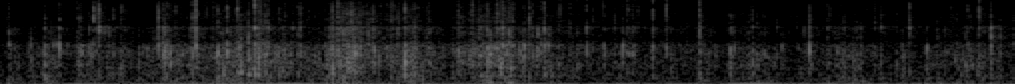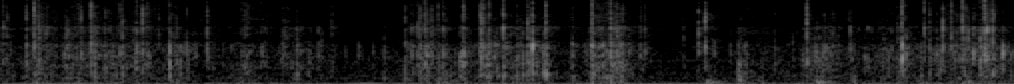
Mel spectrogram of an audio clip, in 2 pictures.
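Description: A large blue plastic film bag, partly filled with metal-cup tealight candles, is held up and squeezed and crinkled by hand. It makes a steady, dense crackle of crinkling with bright, sharp snaps over a low, constant hum. The crinkling swells slightly louder toward the end.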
